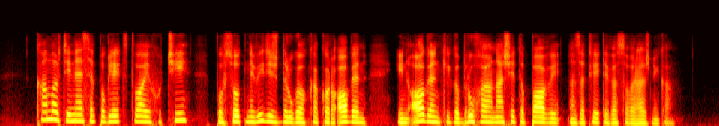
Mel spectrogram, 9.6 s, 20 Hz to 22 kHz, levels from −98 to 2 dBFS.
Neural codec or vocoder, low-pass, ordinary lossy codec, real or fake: codec, 16 kHz, 0.8 kbps, ZipCodec; 7.2 kHz; none; fake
